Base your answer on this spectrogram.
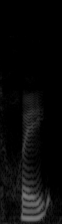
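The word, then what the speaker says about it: hui (回): It's pronounced hui.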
